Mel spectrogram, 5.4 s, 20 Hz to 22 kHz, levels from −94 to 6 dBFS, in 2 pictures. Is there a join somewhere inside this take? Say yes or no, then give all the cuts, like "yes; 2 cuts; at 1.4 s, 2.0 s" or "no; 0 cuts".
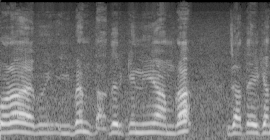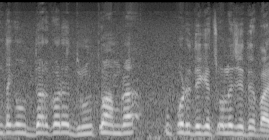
no; 0 cuts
